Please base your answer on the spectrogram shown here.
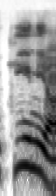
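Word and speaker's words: ischemia: जब भी किसी ऑर्गन या टिश्यू को ब्लड सप्लाई कम होता है, आप कहते हैं इस्कीमिया। इस्कीमिया लिखते हैं, प्रोनाउंसिएशन कीमिया होता है।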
